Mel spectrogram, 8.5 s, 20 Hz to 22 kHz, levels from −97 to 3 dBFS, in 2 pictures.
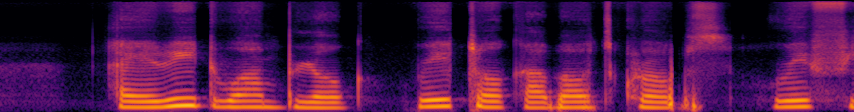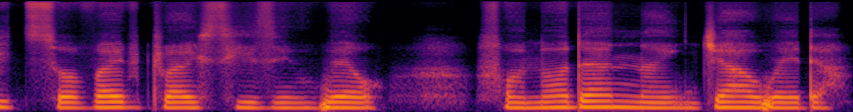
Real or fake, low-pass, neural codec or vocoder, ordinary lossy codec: fake; none; autoencoder, 48 kHz, 32 numbers a frame, DAC-VAE, trained on Japanese speech; none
